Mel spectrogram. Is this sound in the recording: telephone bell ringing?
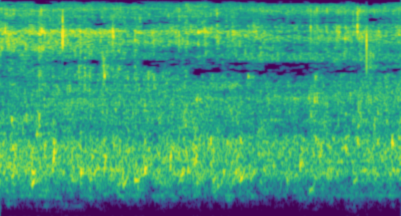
no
